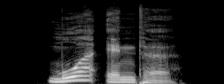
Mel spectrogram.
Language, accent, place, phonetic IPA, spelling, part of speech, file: German, Germany, Berlin, [ˈmoːɐ̯ˌʔɛntə], Moorente, noun, De-Moorente.ogg
- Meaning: ferruginous duck (Aythya nyroca)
